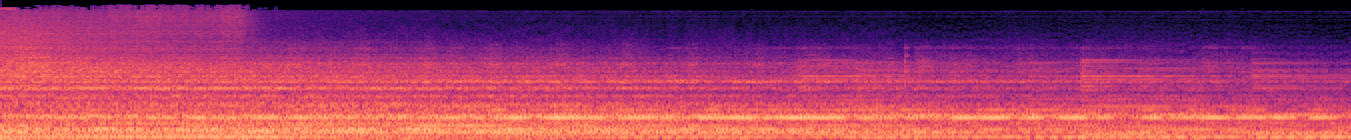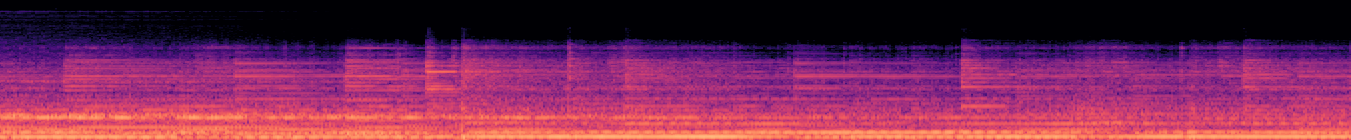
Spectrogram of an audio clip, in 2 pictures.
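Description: A train car rolls steadily along the rails, a dense, continuous rumble with droning metallic tones and a slightly echoing, processed quality, holding loud and even throughout with no voices.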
